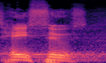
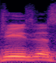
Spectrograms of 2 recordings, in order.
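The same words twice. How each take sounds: First: The name begins with an H sound. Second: The name begins with a J sound. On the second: "The way you say the name Jesus"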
